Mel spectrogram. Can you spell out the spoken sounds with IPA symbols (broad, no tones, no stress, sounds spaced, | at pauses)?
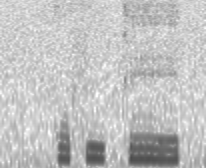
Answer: k o f u k e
